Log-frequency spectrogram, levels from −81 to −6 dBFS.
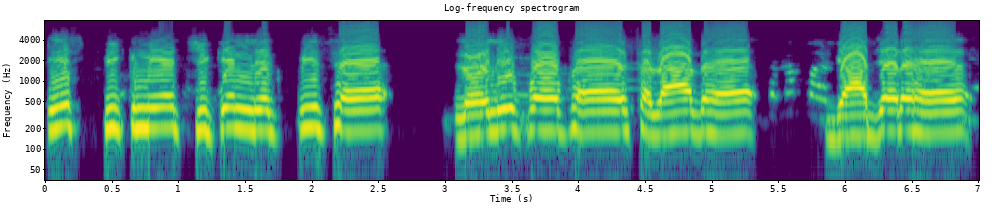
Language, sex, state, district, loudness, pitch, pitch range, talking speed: Hindi, male, Bihar, Muzaffarpur, -10 LUFS, 185 Hz, 175-205 Hz, 110 wpm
